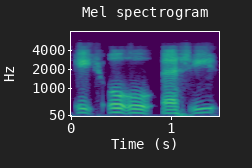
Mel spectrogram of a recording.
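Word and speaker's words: hoose: is shug's H party that's h o o s e since Scottish pronunciation of house from the 27th of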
